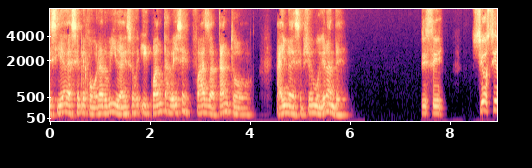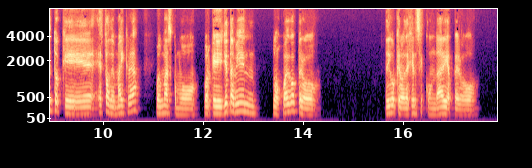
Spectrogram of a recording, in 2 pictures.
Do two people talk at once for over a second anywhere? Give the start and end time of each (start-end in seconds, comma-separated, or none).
none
